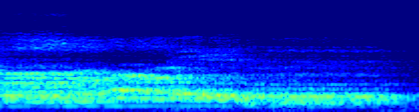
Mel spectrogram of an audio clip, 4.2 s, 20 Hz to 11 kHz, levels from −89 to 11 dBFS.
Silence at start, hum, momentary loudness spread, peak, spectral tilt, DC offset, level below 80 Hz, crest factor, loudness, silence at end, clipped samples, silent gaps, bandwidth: 0 s; none; 6 LU; -26 dBFS; -8 dB/octave; under 0.1%; -80 dBFS; 14 dB; -40 LUFS; 0 s; under 0.1%; none; 7.8 kHz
